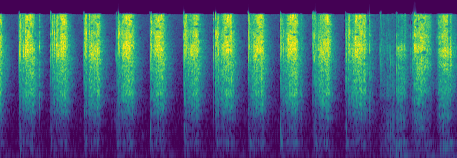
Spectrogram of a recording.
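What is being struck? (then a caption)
Rock salt block candle holder. Long nails scratch the rough face and sides of a lit pink Himalayan salt block double candle holder made of solid salt, producing rapid, regular rasping strokes about three per second. Each stroke is a bright, airy scrape with almost no low end, swelling and fading quickly.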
